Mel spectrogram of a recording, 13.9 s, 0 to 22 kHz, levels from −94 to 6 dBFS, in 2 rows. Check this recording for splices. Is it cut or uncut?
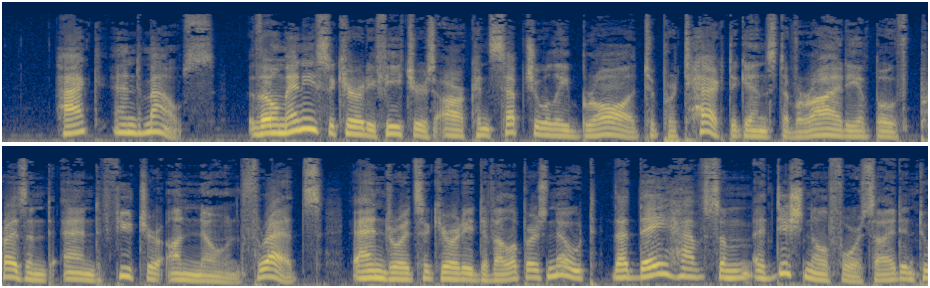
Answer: cut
